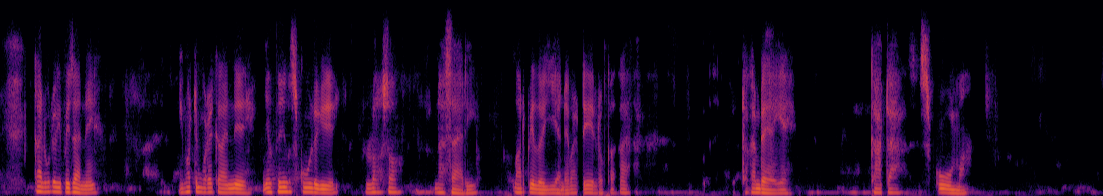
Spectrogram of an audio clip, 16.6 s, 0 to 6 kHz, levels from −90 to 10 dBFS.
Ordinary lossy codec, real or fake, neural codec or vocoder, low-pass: Opus, 24 kbps; fake; codec, 16 kHz, 2 kbps, X-Codec, HuBERT features, trained on LibriSpeech; 5.4 kHz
